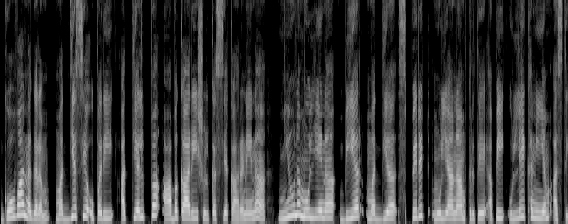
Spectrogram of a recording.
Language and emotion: Sanskrit, neutral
